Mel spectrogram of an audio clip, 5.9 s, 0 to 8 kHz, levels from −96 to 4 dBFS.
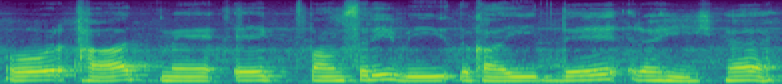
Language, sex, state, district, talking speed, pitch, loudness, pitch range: Hindi, male, Punjab, Fazilka, 100 wpm, 145 Hz, -14 LUFS, 140-155 Hz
